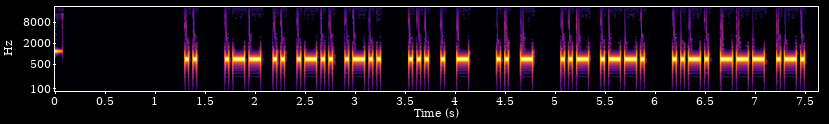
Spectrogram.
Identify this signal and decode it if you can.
Morse code, heard as a keyed tone, about 30 wpm, 700 Hz. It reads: I WILL SET IT UP FOR
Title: Sentences from Top 1000 Words - Review Part 1 - 30wpm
